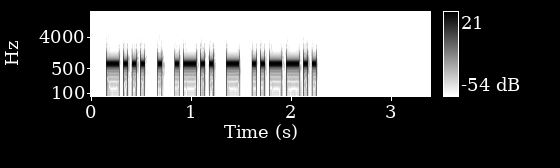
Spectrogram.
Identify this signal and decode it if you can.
Morse code, heard as a keyed tone, about 28 wpm, 700 Hz. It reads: BELT?
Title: Sentences from Top 1400 Words 28wpm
